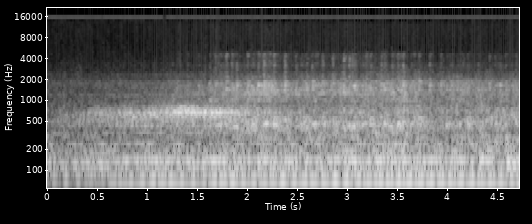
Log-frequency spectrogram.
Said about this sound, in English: Listen. Listen to the turbines. They've got it wide open.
